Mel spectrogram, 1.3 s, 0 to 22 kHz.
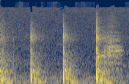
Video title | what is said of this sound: Easy Homemade Bread Recipe, No Eggs, No Milk, Only $.44 a loaf | here is our bread all done when you tap it it sounds hollow inside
